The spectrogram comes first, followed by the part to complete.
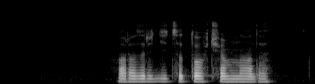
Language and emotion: Russian, neutral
